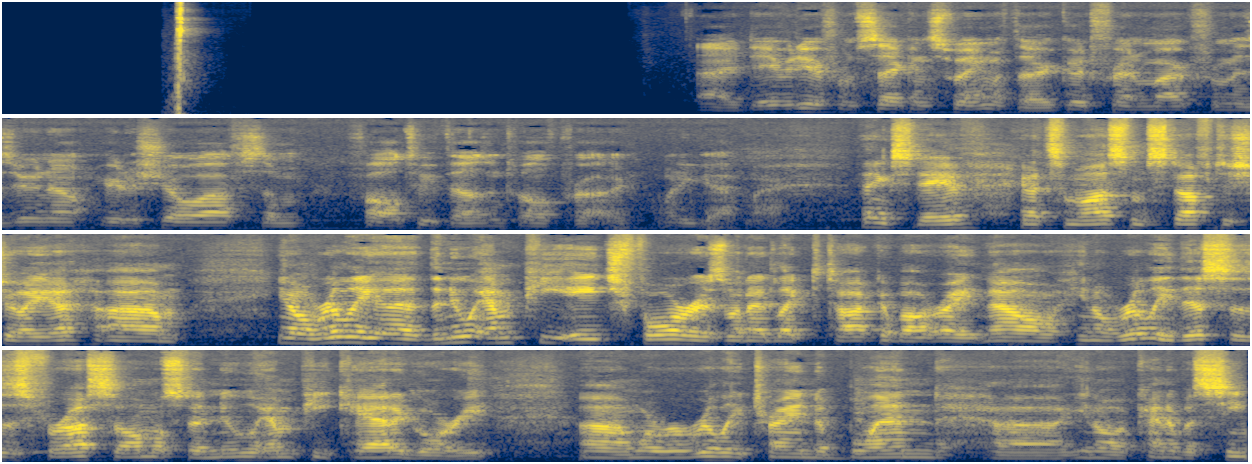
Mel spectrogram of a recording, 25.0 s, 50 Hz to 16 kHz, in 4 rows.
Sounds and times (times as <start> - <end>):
Inside, small room: 3.2 - 24.9
Speech: 3.5 - 24.9.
